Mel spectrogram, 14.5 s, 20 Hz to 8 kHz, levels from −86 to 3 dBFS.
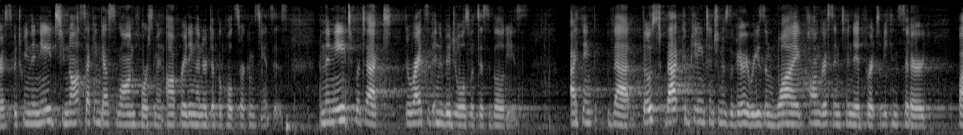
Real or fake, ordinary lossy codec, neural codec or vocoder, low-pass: fake; Opus, 64 kbps; autoencoder, 48 kHz, 128 numbers a frame, DAC-VAE, trained on Japanese speech; 7.2 kHz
